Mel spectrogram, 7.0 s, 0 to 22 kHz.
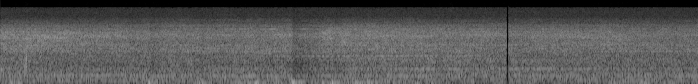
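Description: A United airliner rolls for takeoff on runway 15 right at Houston Intercontinental, a steady, distant broadband jet roar that holds evenly throughout.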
